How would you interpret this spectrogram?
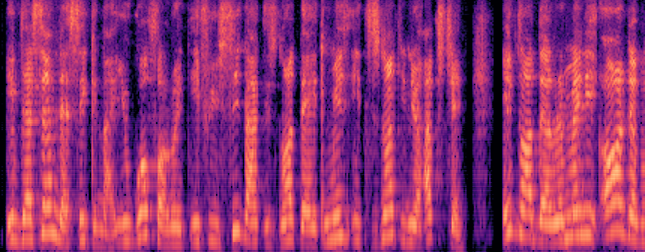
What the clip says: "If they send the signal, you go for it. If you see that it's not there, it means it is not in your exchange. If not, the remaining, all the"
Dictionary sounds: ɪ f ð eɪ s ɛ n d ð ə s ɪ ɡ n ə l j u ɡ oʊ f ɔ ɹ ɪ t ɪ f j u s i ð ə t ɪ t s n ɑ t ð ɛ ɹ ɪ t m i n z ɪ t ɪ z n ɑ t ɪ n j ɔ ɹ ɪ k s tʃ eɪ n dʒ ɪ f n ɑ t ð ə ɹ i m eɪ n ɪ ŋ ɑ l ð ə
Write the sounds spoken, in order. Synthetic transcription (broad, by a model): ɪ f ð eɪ s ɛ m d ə s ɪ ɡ n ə j u ɡ oʊ f ɔ ɹ ɪ t ɪ f j u s i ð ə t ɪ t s n ɑ t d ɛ ɪ t m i n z ɪ t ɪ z n ɑ t ɪ n j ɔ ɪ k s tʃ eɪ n ɪ f n ɑ t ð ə ɹ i m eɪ n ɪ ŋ ɑ l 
